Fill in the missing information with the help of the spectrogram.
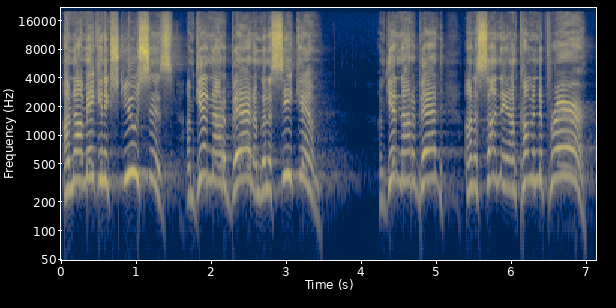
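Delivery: fiery vow shouted to the church. Retold or imitated. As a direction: proclaim it at full preaching force. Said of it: "those that say".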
